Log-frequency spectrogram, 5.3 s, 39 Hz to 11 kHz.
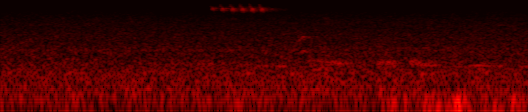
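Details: A grey wagtail in Kotoura, Tottori Prefecture, Japan, 22 May 2023, sings a quick series of about five thin, very high ticking notes, then quiet hiss and a low bump; handheld Canon SX740HS recording.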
